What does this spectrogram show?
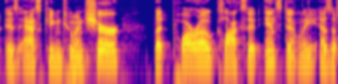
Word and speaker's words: Poirot: the building, and he's introduced as Hercules Parrot by the office secretary, but corrects the woman's pronunciation. Poirot, mademoiselle, pucker your lips, as though about to bestow a kiss.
